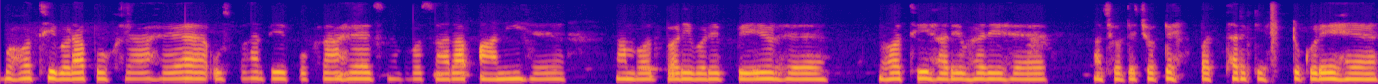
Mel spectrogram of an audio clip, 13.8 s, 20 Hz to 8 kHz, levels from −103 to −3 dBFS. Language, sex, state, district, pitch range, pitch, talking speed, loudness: Hindi, female, Jharkhand, Sahebganj, 210-220 Hz, 215 Hz, 150 wpm, -25 LUFS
